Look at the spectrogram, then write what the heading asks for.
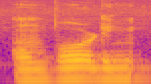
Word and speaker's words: onboarding: After reviewing on boarding analytic on boarding, I would say onboarding. So, I put the stress on the on instead of the board.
